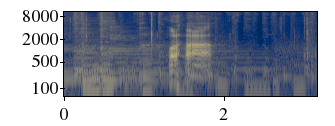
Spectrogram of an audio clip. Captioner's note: laughs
